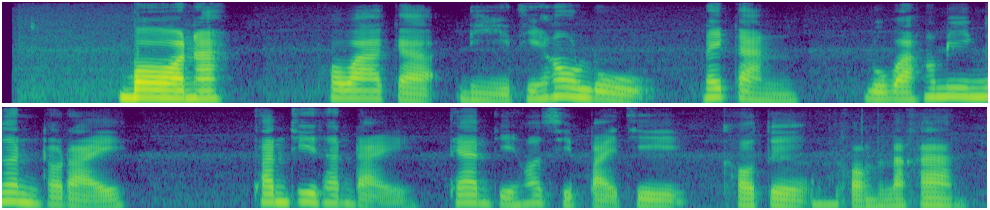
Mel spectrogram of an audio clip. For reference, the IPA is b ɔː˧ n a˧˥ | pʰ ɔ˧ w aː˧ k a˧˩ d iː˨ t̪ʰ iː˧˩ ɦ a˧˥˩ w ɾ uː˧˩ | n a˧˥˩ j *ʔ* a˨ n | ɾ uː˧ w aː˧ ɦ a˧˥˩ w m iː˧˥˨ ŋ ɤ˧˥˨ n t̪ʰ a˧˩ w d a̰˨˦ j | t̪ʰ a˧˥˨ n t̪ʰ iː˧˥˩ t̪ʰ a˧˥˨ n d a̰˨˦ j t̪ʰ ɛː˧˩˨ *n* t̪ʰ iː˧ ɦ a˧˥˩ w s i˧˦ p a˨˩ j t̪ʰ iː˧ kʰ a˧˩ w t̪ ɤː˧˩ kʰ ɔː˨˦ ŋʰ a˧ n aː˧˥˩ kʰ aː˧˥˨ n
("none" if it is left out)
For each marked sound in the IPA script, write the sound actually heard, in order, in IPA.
k, n

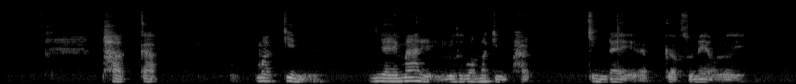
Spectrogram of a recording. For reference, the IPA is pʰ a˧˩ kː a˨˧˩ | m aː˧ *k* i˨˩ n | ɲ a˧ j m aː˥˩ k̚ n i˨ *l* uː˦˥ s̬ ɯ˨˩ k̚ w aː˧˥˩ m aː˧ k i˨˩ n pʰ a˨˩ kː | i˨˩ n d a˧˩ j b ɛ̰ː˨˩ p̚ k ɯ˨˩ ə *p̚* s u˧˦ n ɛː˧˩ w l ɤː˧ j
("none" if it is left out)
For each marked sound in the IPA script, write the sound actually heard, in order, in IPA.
k, ɾ, p̚

